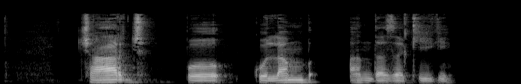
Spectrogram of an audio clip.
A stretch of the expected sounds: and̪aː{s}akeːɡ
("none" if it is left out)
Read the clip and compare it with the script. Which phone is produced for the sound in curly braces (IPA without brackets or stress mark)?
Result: z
